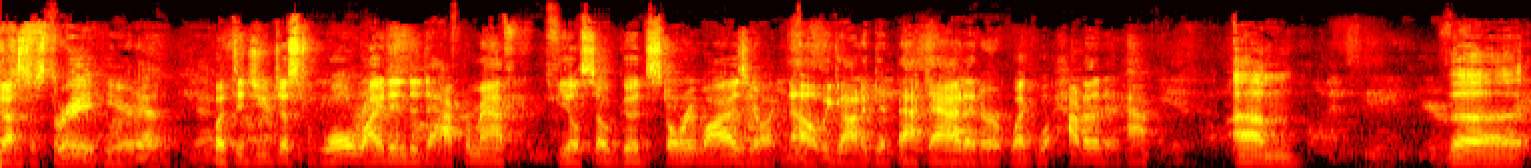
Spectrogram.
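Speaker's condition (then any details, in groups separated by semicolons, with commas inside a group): No condition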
